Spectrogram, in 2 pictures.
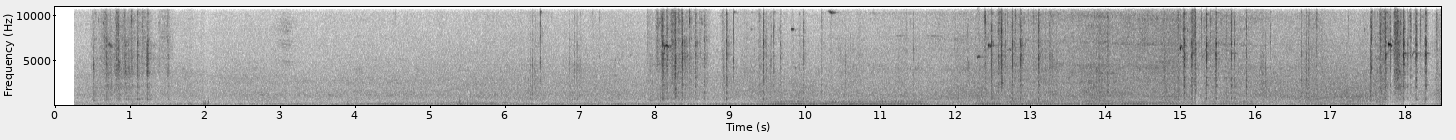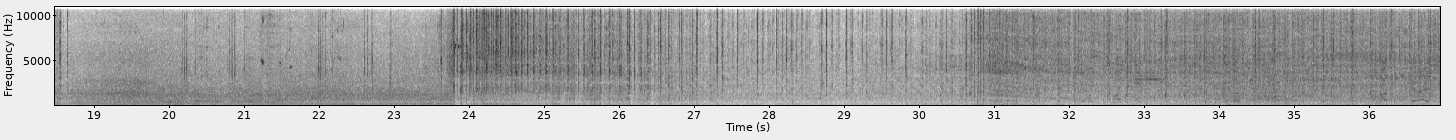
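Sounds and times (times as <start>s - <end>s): metallic clicks and rattles: 0.5s - 1.6s, 6.3s - 10.6s, 12.3s - 13.4s, 14.8s - 16.9s, 17.5s - 18.8s, 20.1s - 30.9s
motorcycle engine idling: 23.9s - 36.9s.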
